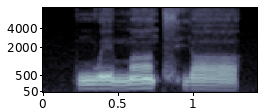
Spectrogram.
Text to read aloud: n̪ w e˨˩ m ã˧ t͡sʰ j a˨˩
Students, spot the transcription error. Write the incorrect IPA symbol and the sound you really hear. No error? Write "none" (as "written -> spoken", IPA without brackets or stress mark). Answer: none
